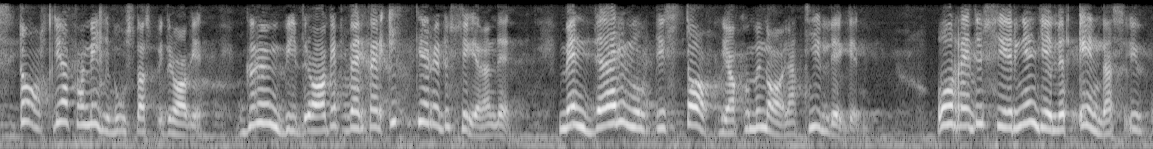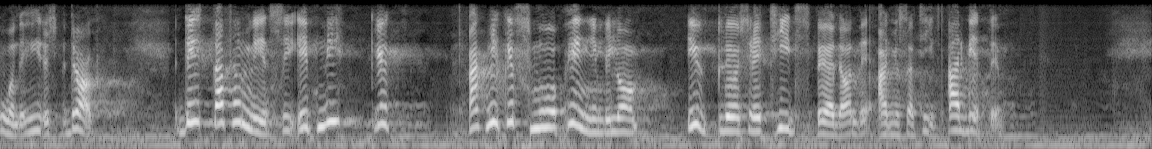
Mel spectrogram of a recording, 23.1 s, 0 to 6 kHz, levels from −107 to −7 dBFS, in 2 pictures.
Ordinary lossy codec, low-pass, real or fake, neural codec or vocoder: none; 5.4 kHz; fake; codec, 16 kHz, 2 kbps, FreqCodec, larger model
